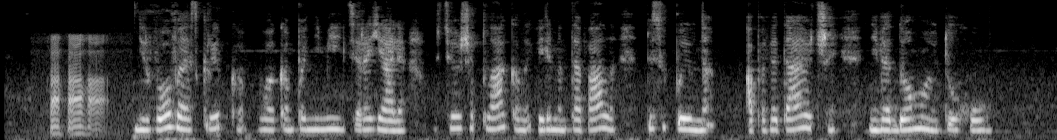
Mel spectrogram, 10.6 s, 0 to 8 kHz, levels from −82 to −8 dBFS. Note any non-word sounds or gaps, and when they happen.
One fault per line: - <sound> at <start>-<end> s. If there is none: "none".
- laugh at 0.5-1.1 s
